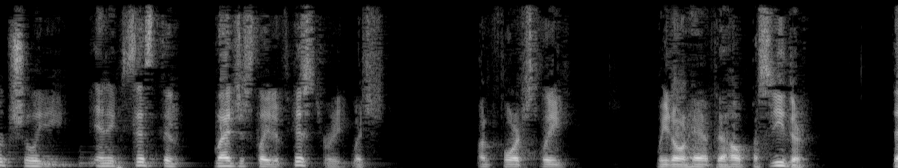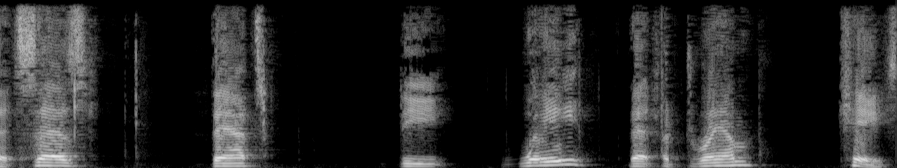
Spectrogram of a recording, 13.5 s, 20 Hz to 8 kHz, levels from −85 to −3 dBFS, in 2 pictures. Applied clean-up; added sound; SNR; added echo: neural mask model DeepFilterNet 3.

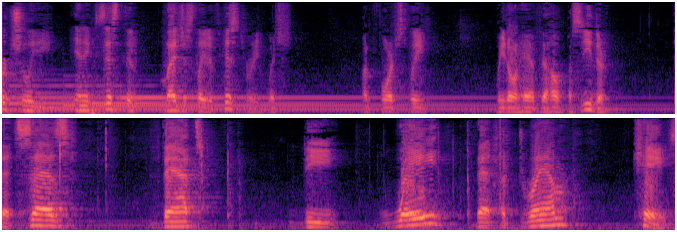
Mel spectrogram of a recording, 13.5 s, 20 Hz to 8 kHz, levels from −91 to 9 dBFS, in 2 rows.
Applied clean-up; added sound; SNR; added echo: none; Piano; 13 dB; none.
